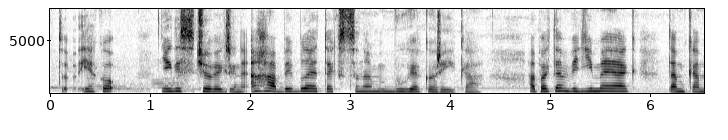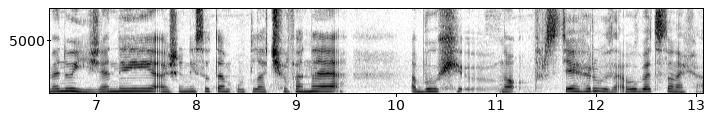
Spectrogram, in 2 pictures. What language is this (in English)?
Czech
